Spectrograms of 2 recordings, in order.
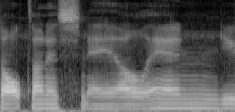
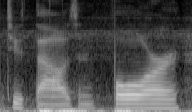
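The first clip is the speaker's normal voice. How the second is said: ordinary talk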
